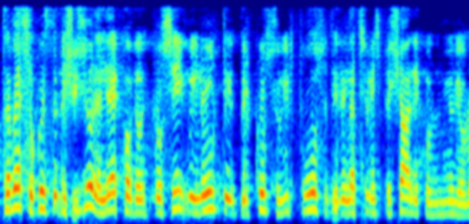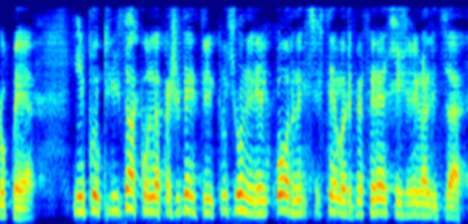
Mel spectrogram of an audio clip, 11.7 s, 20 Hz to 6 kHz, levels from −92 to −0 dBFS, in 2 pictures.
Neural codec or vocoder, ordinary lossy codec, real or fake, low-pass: codec, 16 kHz, 1 kbps, FreqCodec, larger model; none; fake; 5.4 kHz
